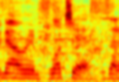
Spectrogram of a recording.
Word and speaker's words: Ploče: Right now we're in Ploče. Is that how you say it? Yeah. Ploče.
